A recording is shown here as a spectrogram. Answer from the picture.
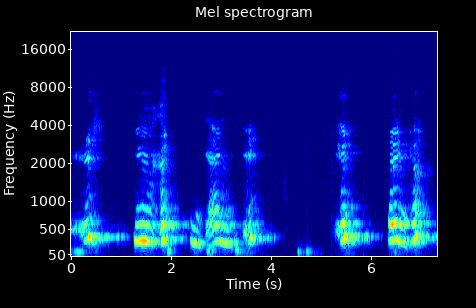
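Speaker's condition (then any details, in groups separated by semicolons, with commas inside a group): Cerebral palsy; since birth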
